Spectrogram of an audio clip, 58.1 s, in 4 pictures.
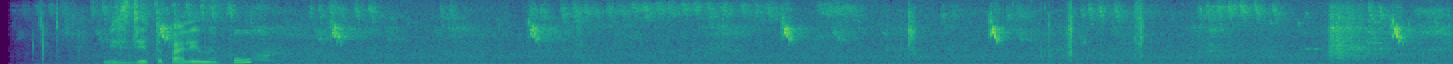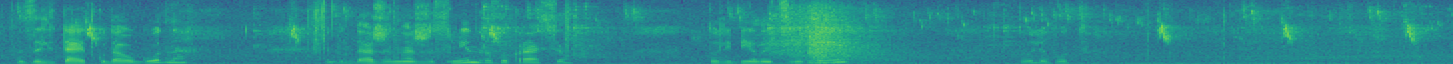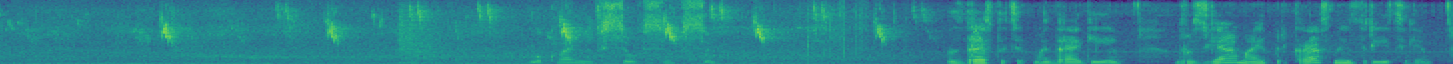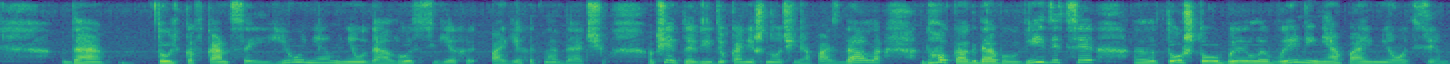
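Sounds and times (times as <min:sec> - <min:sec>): small bird chirping: 0:00.1 - 0:38.5
steady low rumble: 0:01.0 - 0:38.6.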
